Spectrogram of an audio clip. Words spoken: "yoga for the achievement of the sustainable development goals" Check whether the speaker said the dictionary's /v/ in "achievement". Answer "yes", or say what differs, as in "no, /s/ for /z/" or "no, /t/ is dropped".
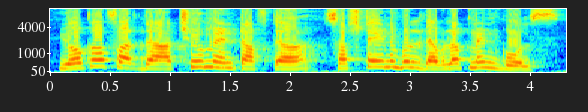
no, /v/ is dropped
